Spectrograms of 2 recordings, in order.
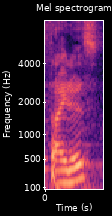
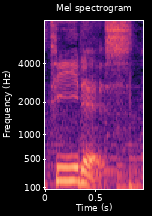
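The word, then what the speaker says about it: Tidus: So, this character's name is Titus. Yes, I did call him Titus. Okay, now the correct way to say his name is Tetus.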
